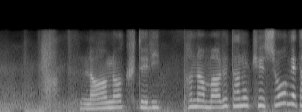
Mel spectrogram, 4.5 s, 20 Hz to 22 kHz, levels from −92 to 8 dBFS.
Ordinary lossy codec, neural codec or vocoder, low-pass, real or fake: none; codec, 24 kHz, 0.9 kbps, WavTokenizer, large speech release; 7.2 kHz; fake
